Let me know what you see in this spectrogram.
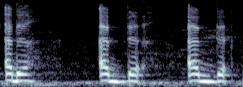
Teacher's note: you closed the two lips when you say ab. Okay, on one another, need more pressing than the letter meme. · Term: the ba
